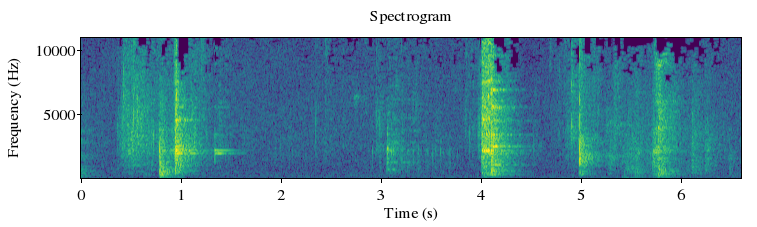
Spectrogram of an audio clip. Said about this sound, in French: Remplissez à moitié de glaçons un verre ou une tasse.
